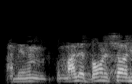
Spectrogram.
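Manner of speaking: ordinary talk, nothing marked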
